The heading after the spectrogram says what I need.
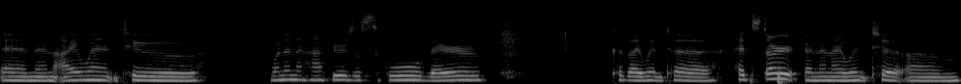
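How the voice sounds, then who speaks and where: Very slow, monotone speech from a woman in a slight Crow accent, medium in pitch, with a dark, mellow tone and flat intonation. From Montana, Flathead Reservation. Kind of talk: interview. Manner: hesitant, many fillers.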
